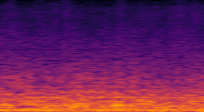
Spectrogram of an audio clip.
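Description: Thunder in a great storm rumbles as a steady, loud, deep roll under rain-like noise, with no pause and no voices.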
